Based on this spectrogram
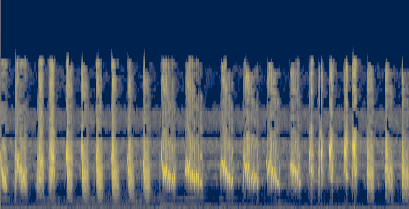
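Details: Clamorous reed warbler in continuous ngacor song, suited to tutoring other songbirds: a steady stream of harsh, grating chattered notes, about four per second, with some higher sweeping squeaks mixed in.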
